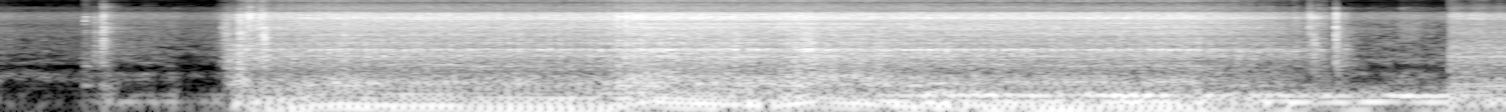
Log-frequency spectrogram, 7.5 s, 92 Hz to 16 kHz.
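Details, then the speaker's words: Honda Vario 110 scooter after rewinding stator coil with 0.9 mm copper wire and confirming spark: brief crank, catches and holds smooth steady idle, even beat, no misses; normal start and idle after repair. "Nah ya, ini untuk perakitan sepulnya ini dari awal sampai selesai, dari kita gulung sampai pemasangan sampai dihidupkan, oke, nggak ada masalah."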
